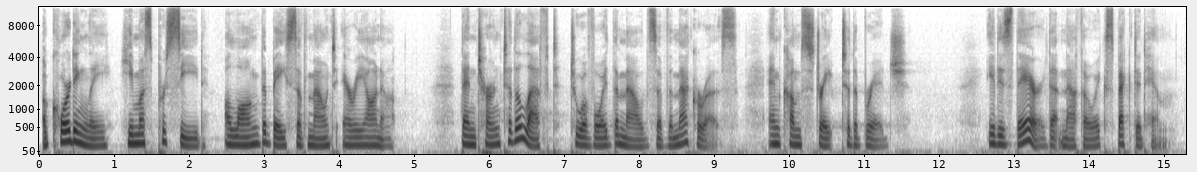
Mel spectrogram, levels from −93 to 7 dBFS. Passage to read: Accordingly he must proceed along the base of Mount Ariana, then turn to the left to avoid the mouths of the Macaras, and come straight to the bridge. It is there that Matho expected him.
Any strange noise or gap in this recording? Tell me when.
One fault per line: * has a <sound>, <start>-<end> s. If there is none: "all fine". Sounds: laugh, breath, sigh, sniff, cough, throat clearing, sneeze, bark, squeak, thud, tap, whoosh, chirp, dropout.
all fine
